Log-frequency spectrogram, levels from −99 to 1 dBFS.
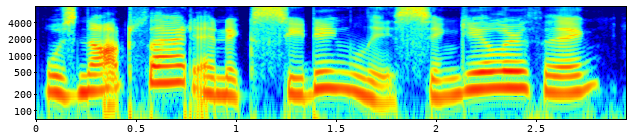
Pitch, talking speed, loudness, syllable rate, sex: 225 Hz, 140 wpm, -19 LUFS, 4.3 syllables/s, female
